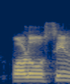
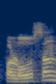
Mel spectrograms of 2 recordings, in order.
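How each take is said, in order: First: The last syllable is said as 'sin'. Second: The last syllable is said as 'san'. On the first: The speaker calls it right. "पड़ोसिन सही होता है" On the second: The speaker calls it wrong. "पड़ोसन सही नहीं होता है"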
